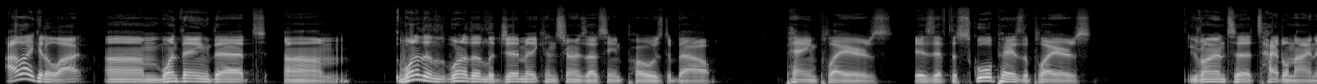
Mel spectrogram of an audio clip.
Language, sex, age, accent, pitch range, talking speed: English, male, 20-39, American, 90-115 Hz, 165 wpm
